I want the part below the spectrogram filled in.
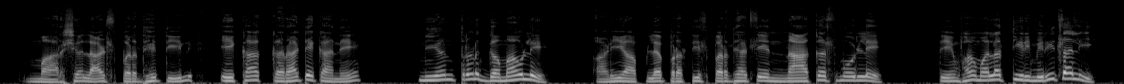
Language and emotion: Marathi, disgusted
